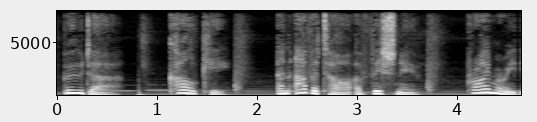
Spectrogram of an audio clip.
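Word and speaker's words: Kalki: primary domain enlightenment secondary domain detachment pronounced Buddha Khalki, an avatar of Vishnu. Primary domain, end of the cosmic cycle. Secondary domain, restoration. Pronounced Kulki.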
